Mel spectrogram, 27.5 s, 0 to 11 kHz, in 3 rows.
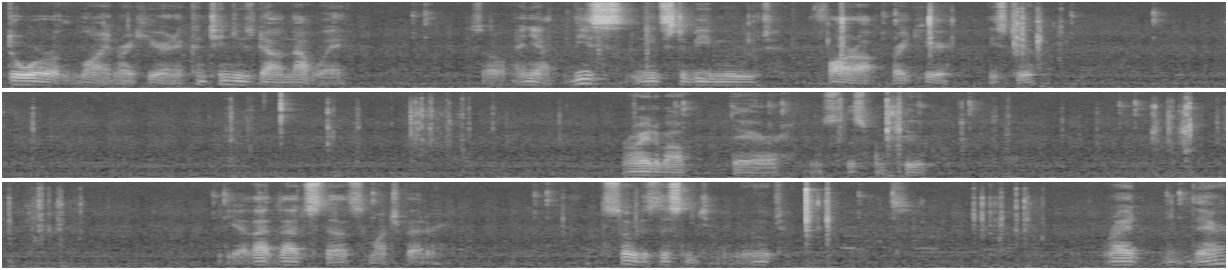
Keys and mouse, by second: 3.0 click, 4.1 click, 4.7 KP_3, 5.9 shift+click, 10.9 g, 14.9 click, 15.8 b, 16.6 g, 17.9 ctrl+z, 18.4 g, 21.0 click, 22.3 click, 24.4 b, 25.7 g.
